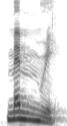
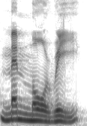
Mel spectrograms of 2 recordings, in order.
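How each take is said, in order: First: It is said with two syllables, m-r together. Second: It is said with three full syllables. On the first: The speaker calls it right. "Mr, mr, memory" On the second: The speaker calls it wrong. "Not memory"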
